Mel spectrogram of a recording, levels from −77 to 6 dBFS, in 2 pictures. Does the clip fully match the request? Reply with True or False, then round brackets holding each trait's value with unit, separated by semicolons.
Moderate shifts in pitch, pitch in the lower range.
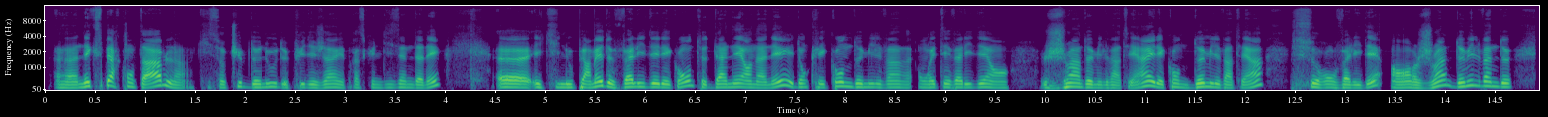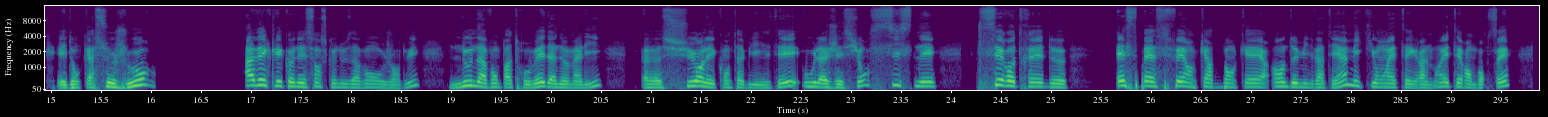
False (4.5 semitones; 150 Hz)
